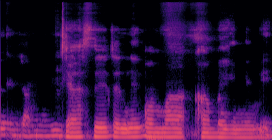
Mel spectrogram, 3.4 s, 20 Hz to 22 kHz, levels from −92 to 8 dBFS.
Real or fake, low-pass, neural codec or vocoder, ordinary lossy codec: fake; none; codec, 44.1 kHz, 2.6 kbps, SNAC; none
